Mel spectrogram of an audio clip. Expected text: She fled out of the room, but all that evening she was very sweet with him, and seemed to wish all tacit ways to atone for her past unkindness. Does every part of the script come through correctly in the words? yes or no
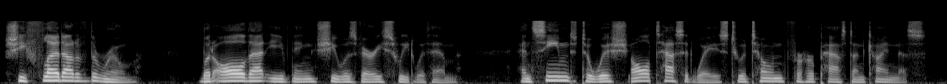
yes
